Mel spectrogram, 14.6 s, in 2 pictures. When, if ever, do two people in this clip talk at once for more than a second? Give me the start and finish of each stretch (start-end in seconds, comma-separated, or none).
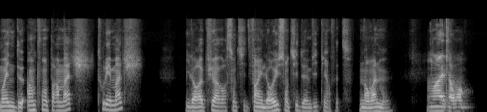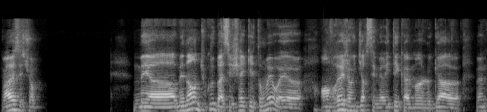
none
